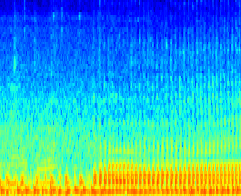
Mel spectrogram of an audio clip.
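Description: A second motorcycle engine revs nearby.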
